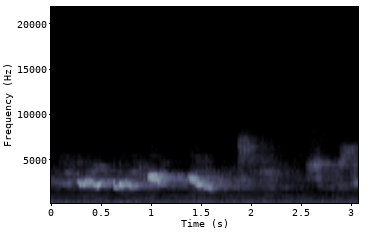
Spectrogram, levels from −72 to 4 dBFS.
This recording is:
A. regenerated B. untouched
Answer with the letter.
A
